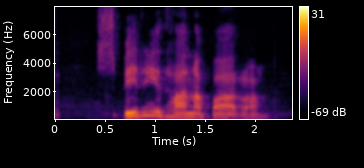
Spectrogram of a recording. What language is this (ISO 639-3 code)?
isl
